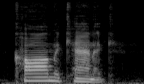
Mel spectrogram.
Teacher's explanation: so in car mechanic we don't pronounce r r is very unclear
